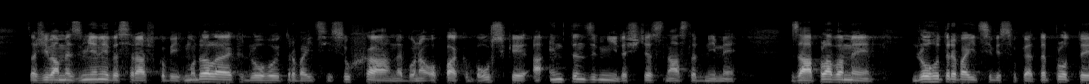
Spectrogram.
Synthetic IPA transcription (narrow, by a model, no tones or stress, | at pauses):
z̥aʒiːvaːmɛzmɲɛnɪvɛsɾaːʃko̞viːxmo̞dɛlɛɣdlo̞wɦot̪r̩vajiːt͡siːsuxanɛbo̞naʔo̞paɡbowr̥kɪʔaʔɪnt̪ɛnzɪvɲiːdɛʃcɛsnaːslɛdniːmɪ | zaːplavamɪ | dlo̞wɦo̞t̪r̩vajiːt͡siːvɪso̞kɛːt̪ɛplo̞t̪ɪ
